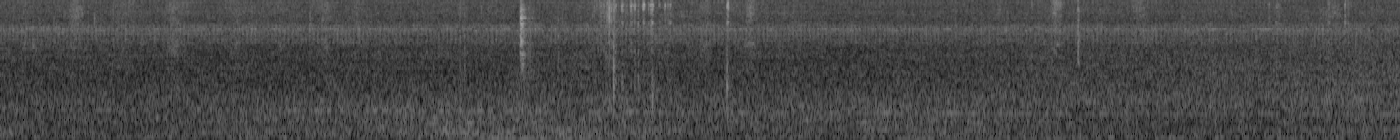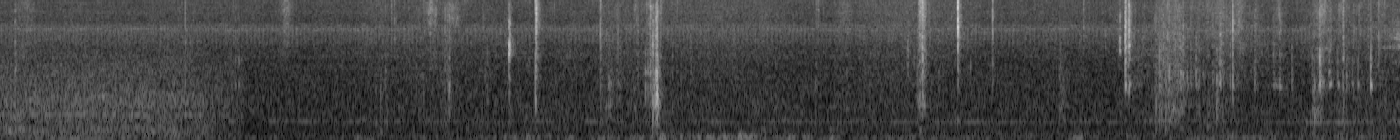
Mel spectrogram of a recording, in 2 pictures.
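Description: A steady buzzing hum, its faint tone sliding slowly lower, that stops about eight seconds in; after it come scattered light clicks and taps.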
